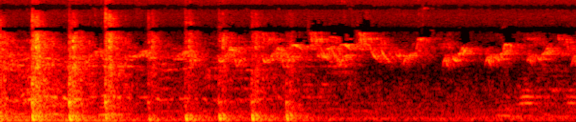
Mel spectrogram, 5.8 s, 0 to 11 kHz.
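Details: Siberian Husky barking on 13 March 2021 at 4:17 pm: a quick run of about eight sharp, broadband barks roughly three per second, fading out as birds chirp and twitter in the background.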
